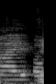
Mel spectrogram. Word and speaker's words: Xion: I have to call her Zion because I don't like the way they. It's pronounce it. Zion! I don't like it's. I always thought it- X-I-O-N. yeah, I thought it was Zion pronounced when I Zion, first read it, yeah. and then when I heard it in the cutscene, Oh, Xion, Xion, I'm like, enchanté.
